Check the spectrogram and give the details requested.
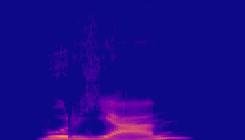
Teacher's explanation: In buryan, the preceding consonant, r, stands for a hard sound.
